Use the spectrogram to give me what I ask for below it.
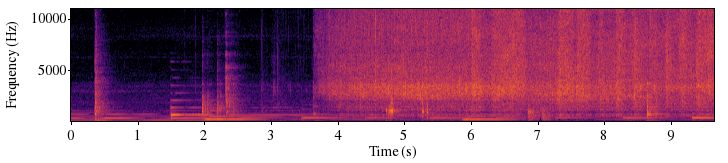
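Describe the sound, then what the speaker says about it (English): Sliced beef drops into hot vegetable oil in a large pot, a few utensil taps and pings giving way to a loud, steady sizzle that runs on with faint stirring knocks, no voices. "Add the meat, then cook until it is no longer reddish in color"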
